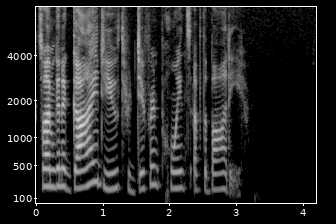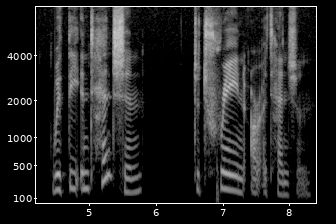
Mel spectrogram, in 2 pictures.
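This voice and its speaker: A woman meditation teacher with a medium-pitched voice guides a body scan, calm and unhurried, instructing gently and leaving long pauses.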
